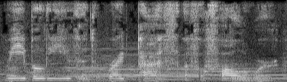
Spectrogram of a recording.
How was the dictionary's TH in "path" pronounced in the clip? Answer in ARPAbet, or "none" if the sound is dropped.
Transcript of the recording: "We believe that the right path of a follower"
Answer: TH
